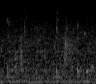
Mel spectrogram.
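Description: Vinegar pours into a container of fresh coconut water in a short, close, steady trickle lasting about a second.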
